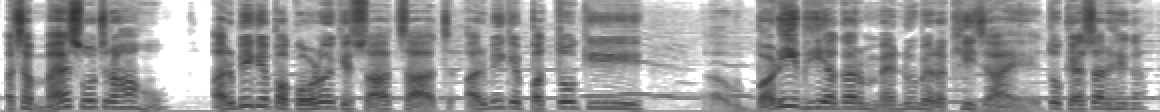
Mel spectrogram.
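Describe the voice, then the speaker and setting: An actor playing a hearty, supportive village farmer in a Hindi cartoon story, speaking emphatically. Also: male voice, fairly high pitch, animated, normal speed, mellow, natural voice. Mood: thoughtful. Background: background music.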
